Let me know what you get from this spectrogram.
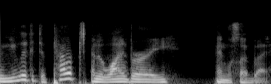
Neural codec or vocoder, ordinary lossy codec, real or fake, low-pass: codec, 24 kHz, 0.9 kbps, WavTokenizer, medium music audio release; AAC, 48 kbps; fake; 7.2 kHz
